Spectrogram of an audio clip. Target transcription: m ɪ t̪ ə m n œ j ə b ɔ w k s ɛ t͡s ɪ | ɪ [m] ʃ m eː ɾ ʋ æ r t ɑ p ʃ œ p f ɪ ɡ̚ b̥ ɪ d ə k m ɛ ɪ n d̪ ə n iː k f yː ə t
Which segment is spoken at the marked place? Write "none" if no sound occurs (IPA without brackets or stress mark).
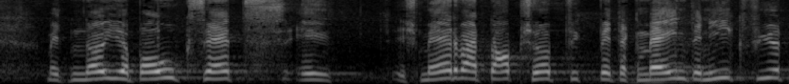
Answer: none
